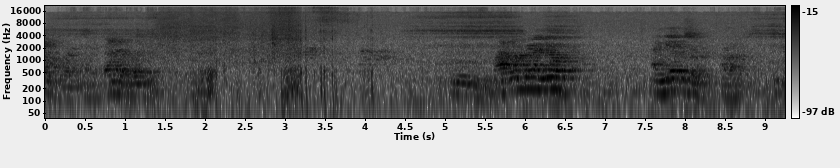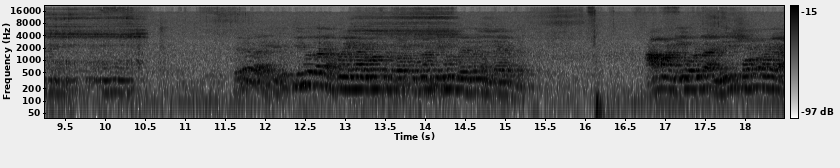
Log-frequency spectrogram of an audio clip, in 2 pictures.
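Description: Loud, rough, rattling breaths repeating slowly during sleep; snoring.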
